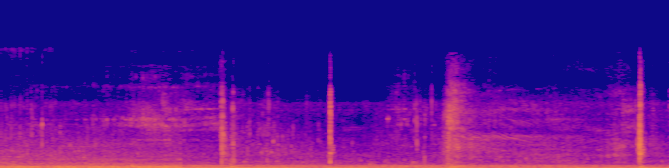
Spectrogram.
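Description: Electric trolling motor humming steadily beneath the boat, with a few short sharp ticks and taps, the loudest near the end.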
